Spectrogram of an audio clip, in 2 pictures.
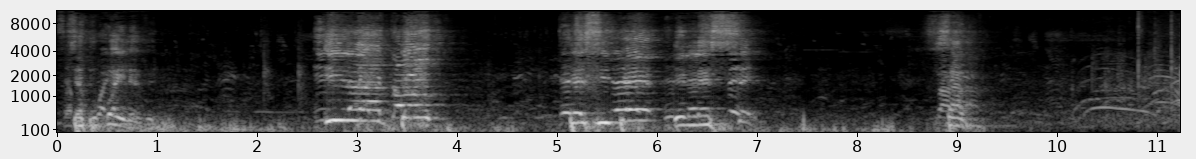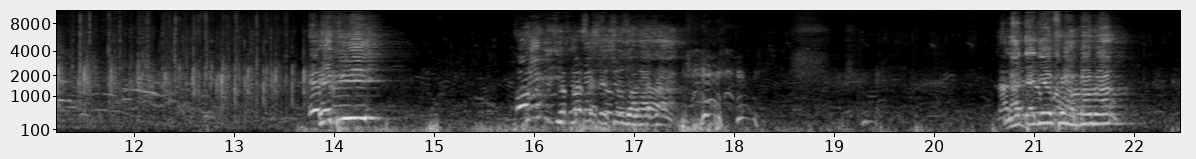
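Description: A man speaks with animation into a microphone, heard outdoors through a loudspeaker.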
